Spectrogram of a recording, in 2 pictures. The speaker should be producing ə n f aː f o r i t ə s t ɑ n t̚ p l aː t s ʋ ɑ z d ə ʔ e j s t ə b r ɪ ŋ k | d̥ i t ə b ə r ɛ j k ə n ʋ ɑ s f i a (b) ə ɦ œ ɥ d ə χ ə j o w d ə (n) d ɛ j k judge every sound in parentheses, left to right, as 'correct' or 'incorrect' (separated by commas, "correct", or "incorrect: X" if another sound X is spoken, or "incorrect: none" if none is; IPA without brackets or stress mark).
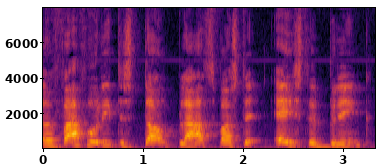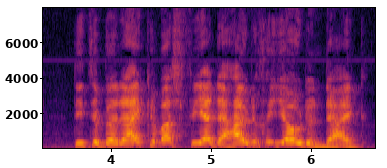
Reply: incorrect: d, correct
